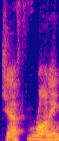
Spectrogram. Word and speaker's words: Geoff Ronning: time uh i am lucky enough to have jeff rawing and hopefully i pronounce that right sir yes you did jeff ronning who runs uh i think a couple of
